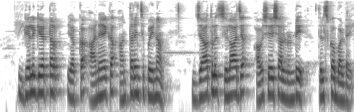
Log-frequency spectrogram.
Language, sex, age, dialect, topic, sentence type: Telugu, male, 25-30, Central/Coastal, agriculture, statement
